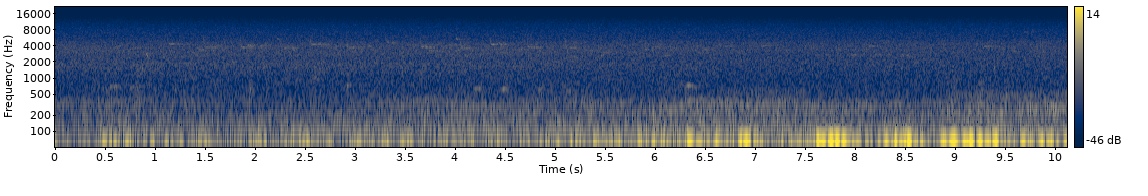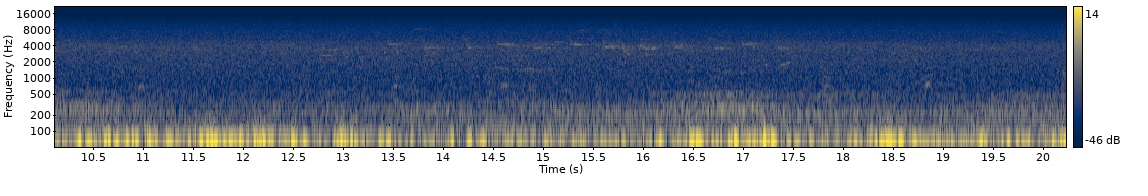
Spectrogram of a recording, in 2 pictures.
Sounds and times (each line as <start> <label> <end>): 0.0 morning birds 20.2
0.0 wind waves crossing the lake and mving the reed 20.2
